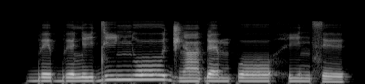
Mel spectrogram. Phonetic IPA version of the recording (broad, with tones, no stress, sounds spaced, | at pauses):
b e˨ b ɪ˨ l i˨ d i˦ ɲ oː˦ d͡ʒ ã˨ ɗ ɛ˨ m p oː˨ h i˨ n s ɪ˨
